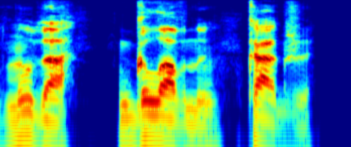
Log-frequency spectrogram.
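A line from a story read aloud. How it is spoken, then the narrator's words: Scoffing snort. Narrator (Russian): Юрка хмыкнул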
